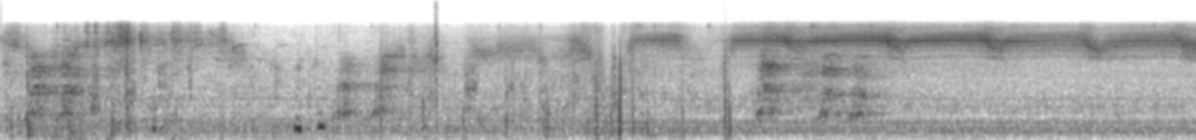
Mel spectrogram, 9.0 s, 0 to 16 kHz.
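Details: Two German Shepherds, a 10-month-old female and a 3-month-old male puppy, playing together in a backyard: rapid bursts of short, harsh barks and growly noises over the first five seconds, then steady hissing noise, with some human voice.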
